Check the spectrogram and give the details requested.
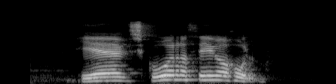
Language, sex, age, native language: Icelandic, male, 20-29, Icelandic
